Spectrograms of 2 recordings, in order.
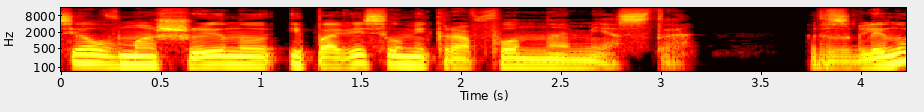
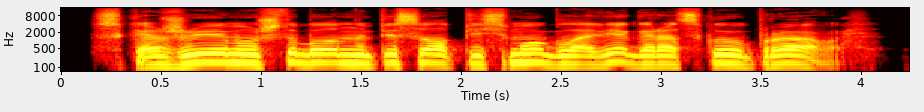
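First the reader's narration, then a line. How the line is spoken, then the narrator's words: Grumbling. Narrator (Russian): проворчал Алан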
